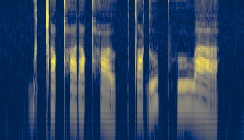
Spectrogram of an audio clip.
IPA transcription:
ɡ ʊ ǀ ə qʰ ɛ ɾ ɛ qʰ ʊ | tˤ u ɡ u pʰ u w a

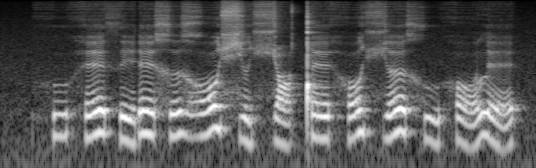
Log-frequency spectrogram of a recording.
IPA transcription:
h u˧ h ɛ˧˥˧ θ e˨˩˦ ɾ ɛ˧ x ə˧˥˧ ɣ ɔ˧˥˧ ɕ ə˨˩˦ ç ɑ˨˩˦ ǃ ɛ˧ h ɔ˧˥˧ ç ɜ˧˥˧ x u˨˩˦ h ɔ˨˩˦ l ɛ˨˩˦

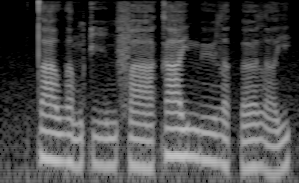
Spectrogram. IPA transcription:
t̪ aː˧ w ɐ˨˥ m k iː˨˧ m f aː˧ k aː˥ j m yː˧ l ɐ˨ k̚ œː˨˧ l ɐ˨˥ j

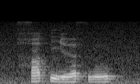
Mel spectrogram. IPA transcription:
h a˦˥ t̚ ɲ ɨ˨˦ ə̯ h w u˦˥ p̚

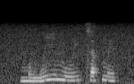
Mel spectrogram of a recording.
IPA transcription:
m ʊ˨˩ ŋ w iː˥ m uː˨˥ j t͡s ɐ˨˥ p̚ m ɪ˨˥ k̚

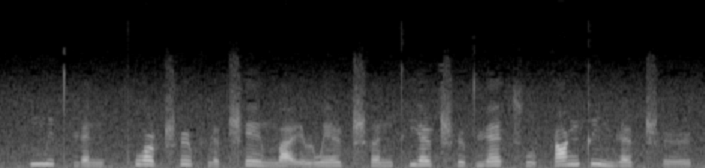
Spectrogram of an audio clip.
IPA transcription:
m i˥˩ t̪ʰ ɥ ɛ˩ n | pʰ w ɔ˥˧ ʈ͡ʂʰ ɻ̩˥˩ pʰ ɥ ɛ˩ ʈ͡ʂʰ e˥˩ ɪ̯ m a̰˨˩ ɪ̯ ɻ w e˧˥ ɪ̯ ʈ͡ʂʰ ə˧˥ n t̪ʰ j ɛ˥ ʈ͡ʂʰ ɻ̩˨ t̪ ɥ ɛ˥ t͡sʰ ṵ˨˩ k ɑ˥ ŋ t̪ i˥˩ m ɥ ɛ˧˥ ʈ͡ʂʰ ɻ̩˧˥

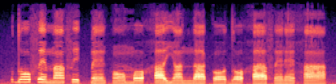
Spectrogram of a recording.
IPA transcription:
d ɔ˦ f ɛ˦˨ m ã˨˦ f e˦˨ k͡p ɛ̃˨ k ɔ̃˧ m ɔ˦ h a˦ j ã˧ n a˧ k ɔ˨ d ɔ˨˦ h a˧ f ɛ̃˧ ɾ ɛ̃˦ h ã˦˨

